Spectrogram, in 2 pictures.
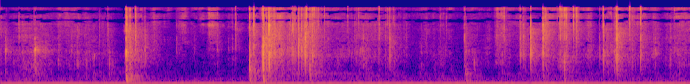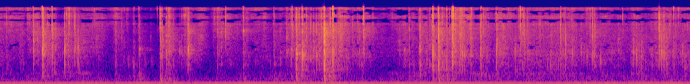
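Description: Dyed red and purple gym chalk chunks (magnesium carbonate) and powder in a clear bowl are crushed and crumbled between bare fingers and palms. Brittle, dry crunches and crinkly crackles break out in bursts over a steady low hum. The solid chunks break apart into powder.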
